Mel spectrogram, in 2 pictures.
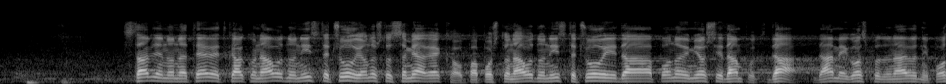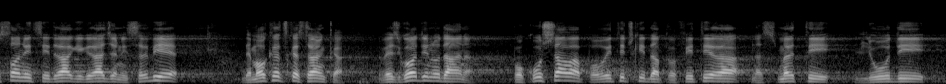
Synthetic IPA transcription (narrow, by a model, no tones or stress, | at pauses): st̪aʋʎeno̞nat̪e̞ɾet̪kako̞naːʋo̞d̪no̞niːst̪e̞t͡ʂulio̞no̞ʃt̪o̞samjaːɾe̞kao̞papo̞ʃt̪o̞naːʋo̞d̪no̞niːst̪e̞t͡ʂulid̪apo̞noʋimjo̞ʃje̞d̪anput̪d̪a | d̪aːmeɡo̞spo̞d̪onaːɾo̞d̪nipo̞slˠanit̪siːd̪ɾaːɡiɡɾad͡ʑanisr̩bije̞ | d̪e̞mo̞kɾat̪skast̪ɾaŋka̰ | ʋe̞t͡ɕɡo̞d̪inud̪aːna̰ | po̞kuʃaʋapo̞lit̪it͡ʃkid̪apɾo̞fit̪iːɾanasmr̩t̪i | ʎuːd̪i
